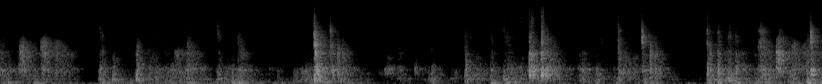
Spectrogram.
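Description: Table football in play: the hard ball struck by the plastic figures and knocking against the rods and table walls, a string of sharp knocks and clacks at uneven intervals, busiest near the end.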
